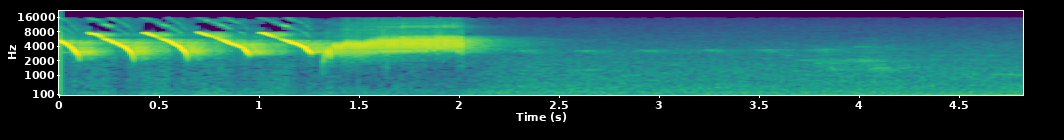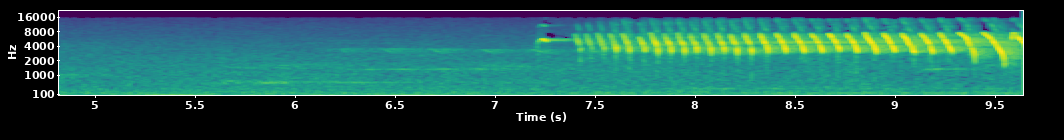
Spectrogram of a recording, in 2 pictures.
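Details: Belgian canary song used to prompt other canaries to sing: descending whistled sweeps and a buzzy note, then about five seconds of near silence, then a fast dense trill resumes.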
